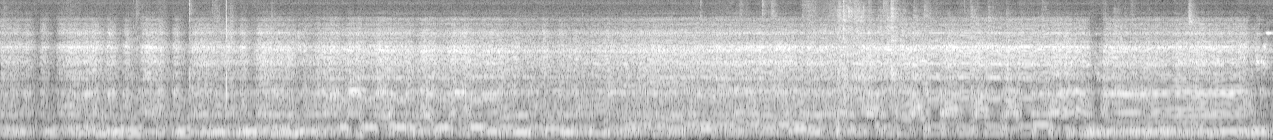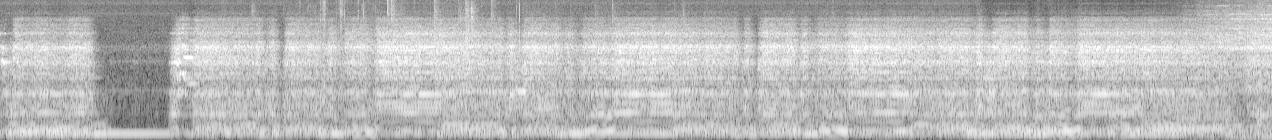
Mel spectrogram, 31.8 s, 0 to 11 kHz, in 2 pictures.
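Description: Heavy rock band playing: a distorted Ibanez RG seven-string electric guitar through a Cornford MK50 amp, with drums and cymbals. About seventeen seconds in the band stops for about a second, leaving one low note sustaining, then comes back in.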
